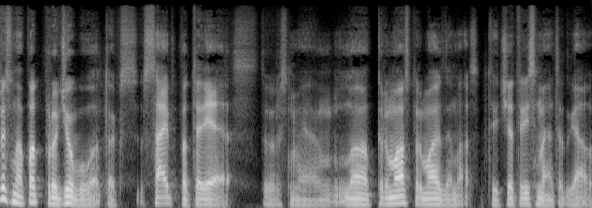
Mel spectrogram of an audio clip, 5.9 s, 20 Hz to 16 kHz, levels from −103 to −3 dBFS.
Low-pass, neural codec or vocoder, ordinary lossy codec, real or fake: 14.4 kHz; autoencoder, 48 kHz, 32 numbers a frame, DAC-VAE, trained on Japanese speech; MP3, 96 kbps; fake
